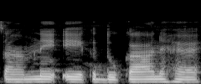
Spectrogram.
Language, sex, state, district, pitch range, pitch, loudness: Hindi, male, Jharkhand, Garhwa, 115-120 Hz, 120 Hz, -16 LUFS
